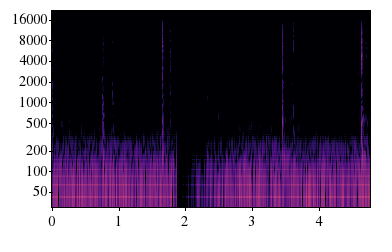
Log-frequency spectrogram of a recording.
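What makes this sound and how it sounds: A white low-profile Apple keyboard with plastic keys on a thin, solid aluminium base about 28 cm wide is typed on slowly with the fingertips and long dark-painted nails. Sparse, crisp clicks come in close pairs with bright, short tops over a quiet, steady low hum. The background drops out briefly just before the two-second mark.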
